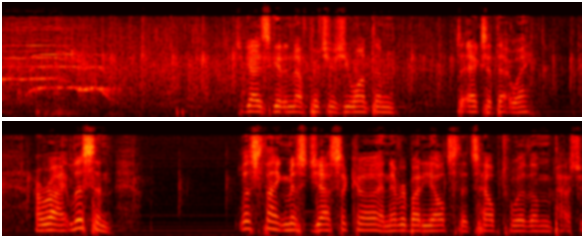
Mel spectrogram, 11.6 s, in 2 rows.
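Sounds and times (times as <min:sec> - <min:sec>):
cheering voices: 0:00.0 - 0:02.0
audience clapping: 0:00.0 - 0:06.8, 0:07.5 - 0:08.2
speech: 0:02.4 - 0:05.4, 0:06.1 - 0:07.2, 0:08.2 - 0:11.5.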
